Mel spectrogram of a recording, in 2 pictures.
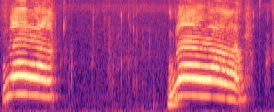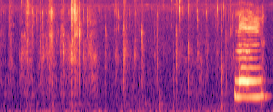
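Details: A cat eating fish gives long, loud, rich meows, one rising then falling, separated by quiet chewing sounds in a small room.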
